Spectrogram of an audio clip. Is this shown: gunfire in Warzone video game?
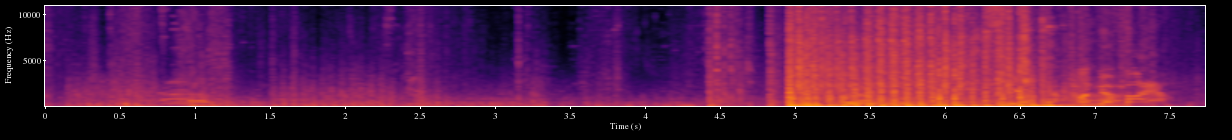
yes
